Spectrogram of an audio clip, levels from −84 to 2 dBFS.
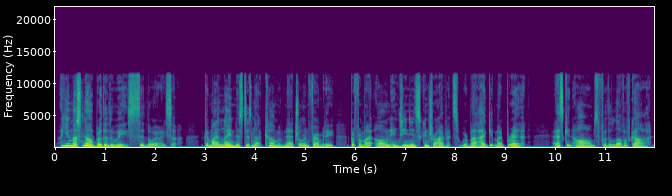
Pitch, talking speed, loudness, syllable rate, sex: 165 Hz, 170 wpm, -17 LUFS, 5.0 syllables/s, male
